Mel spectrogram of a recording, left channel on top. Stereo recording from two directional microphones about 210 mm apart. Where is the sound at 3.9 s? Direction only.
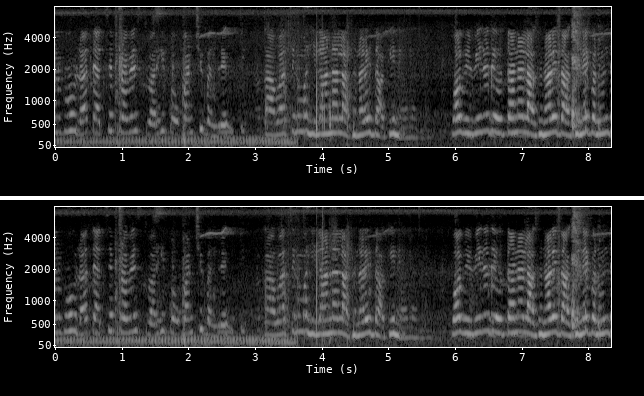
50° right (ahead or behind).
